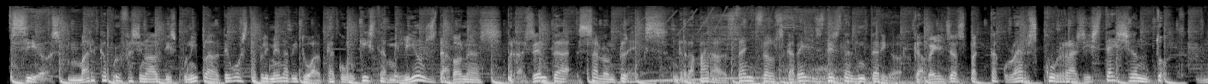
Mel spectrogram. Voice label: male catalan comercial; ideasonora

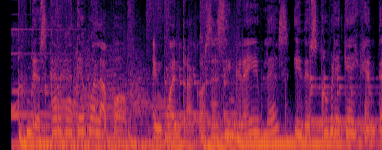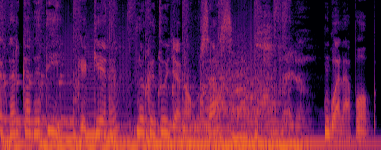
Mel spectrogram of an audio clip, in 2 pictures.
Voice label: female spanish app comercial; ideasonora

